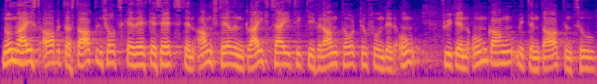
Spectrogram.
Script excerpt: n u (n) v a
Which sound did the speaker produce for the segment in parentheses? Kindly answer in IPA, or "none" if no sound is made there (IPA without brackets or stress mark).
n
